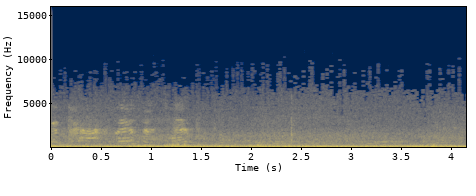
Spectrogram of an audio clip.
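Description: A steady low rumble of outdoor background noise, with faint short higher-pitched sounds in the first second or so.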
